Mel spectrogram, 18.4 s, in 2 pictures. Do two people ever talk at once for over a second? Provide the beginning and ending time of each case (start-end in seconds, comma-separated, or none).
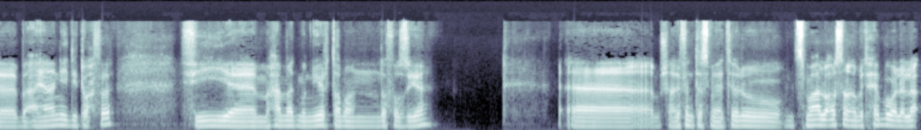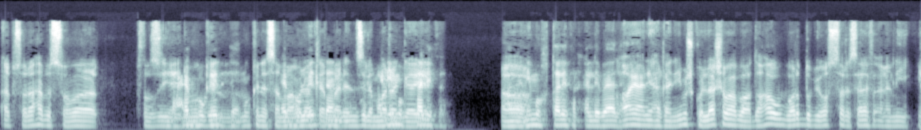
10.9-13.6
